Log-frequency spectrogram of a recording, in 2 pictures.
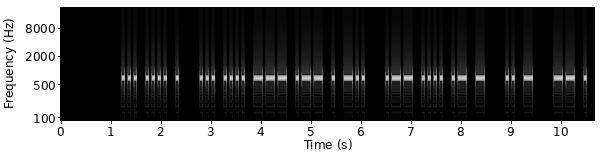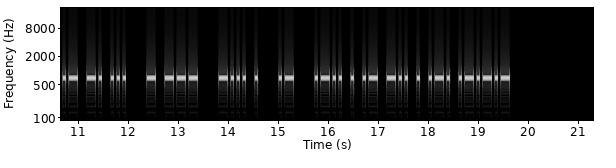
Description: Morse code, heard as a keyed tone, about 20 wpm, 700 Hz. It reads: SHE SHOWED WHAT IT MEANS TO BE A LEADER.
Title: Sentences with 6-Word Phrases - Spoken Beginning - 20wpm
